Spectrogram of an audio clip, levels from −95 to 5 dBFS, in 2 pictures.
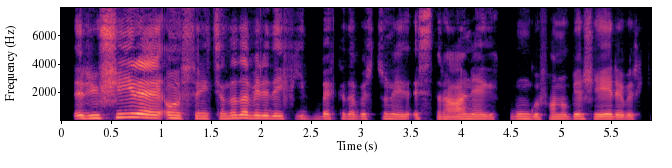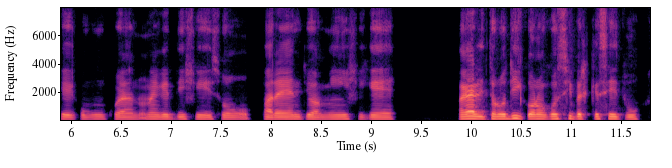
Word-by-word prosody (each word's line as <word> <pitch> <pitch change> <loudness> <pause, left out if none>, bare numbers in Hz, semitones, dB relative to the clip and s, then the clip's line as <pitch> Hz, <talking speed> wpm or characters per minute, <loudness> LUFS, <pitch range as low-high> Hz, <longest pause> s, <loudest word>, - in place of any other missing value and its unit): riuscire 210 +4 +6
oh 195 -2 +3
sto 180 - -6
iniziando 175 +1 -3
ad 205 - +2
avere 190 -3 +3
dei 170 -1 +1
feedback 155 -1 -7
da 155 -1 -4
persone 150 -1 -5
estranee 145 0 -2
che 145 +1 -9
comunque 150 0 -4
fanno 140 -1 -5
piacere 150 0 +1
perché 140 -1 -5
comunque 135 0 -5
non 135 - -9
è 140 - -2
che 140 0 -2
dici: 140 -1 -5
"So' 130 -2 -6
parenti 135 0 0
o - - +1
amici 135 +1 -6
che 130 -1 -3 0.6
magari 150 0 +6
te 155 - -1
lo 150 0 +5
dicono 150 -4 +2
così 150 +3 0
perché 150 0 0
sei 145 0 +1
tu." 135 0 -3
150 Hz, 175 wpm, -25 LUFS, 140-160 Hz, 0.6 s, riuscire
